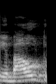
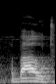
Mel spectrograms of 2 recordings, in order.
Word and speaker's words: about: उसके बाद जो लास्ट वर्ड है उसका जो उच्चारण है, इसको लोग एबाउट बोलते हैं, एबाउट नहीं होता है, क्या होता है, अबाउट होता है, क्या होता है, अबाउट होता है।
